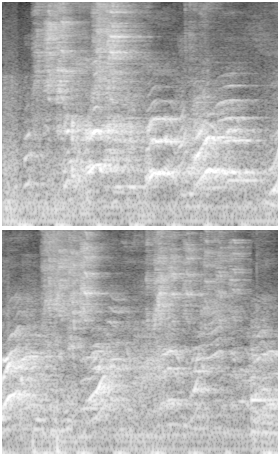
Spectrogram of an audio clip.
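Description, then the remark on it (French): Several children's voices squawk and screech in rising, warbling calls, imitating a parrot, with the cries overlapping in a busy, continuous burst. “Perroquet.”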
